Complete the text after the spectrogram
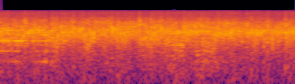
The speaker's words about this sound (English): Give God another hand clap of praise up in here.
